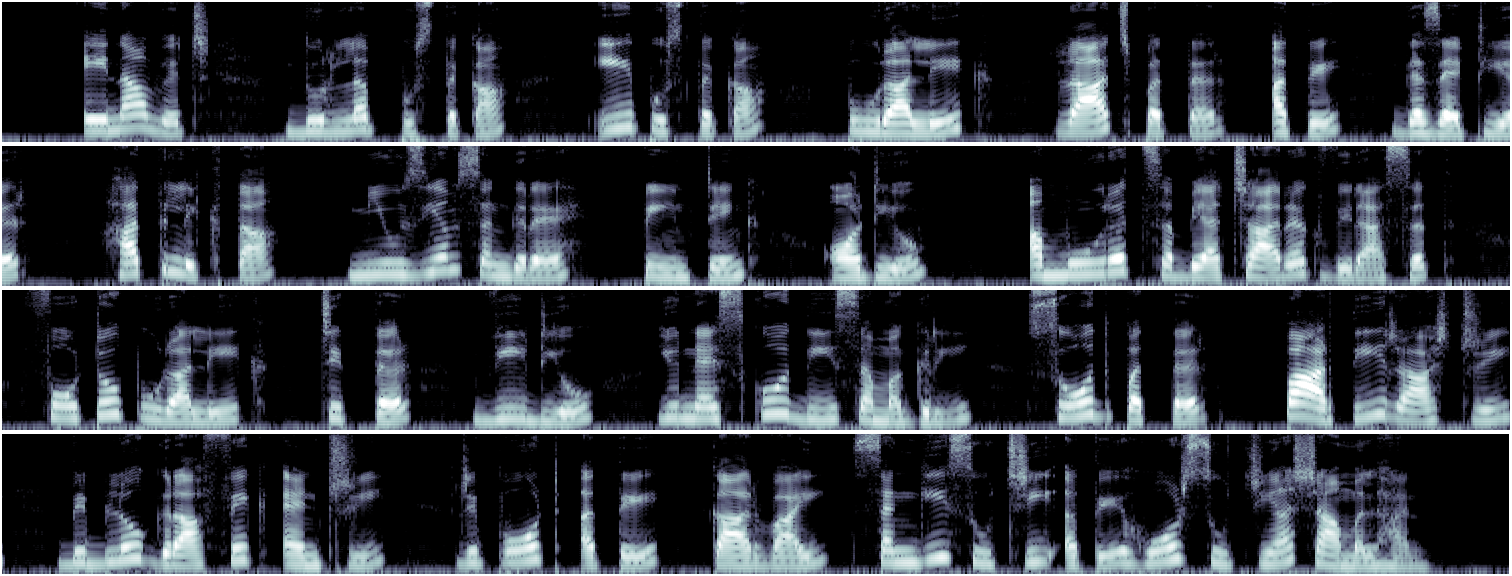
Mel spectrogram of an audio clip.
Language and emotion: Punjabi, neutral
